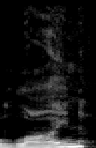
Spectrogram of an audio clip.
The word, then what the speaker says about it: line: And there's the silent E. That's what makes the I long. So line and then graph.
